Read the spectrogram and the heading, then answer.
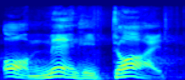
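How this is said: It is said in a joyful, excited tone. His death is a reason for joy.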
